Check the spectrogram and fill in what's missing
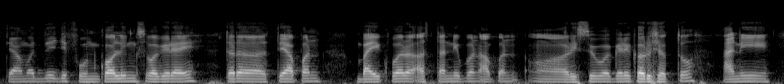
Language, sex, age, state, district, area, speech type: Marathi, male, 18-30, Maharashtra, Buldhana, urban, spontaneous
